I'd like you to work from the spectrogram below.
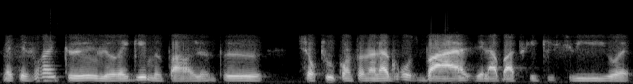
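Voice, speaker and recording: Through narrow, tinny audio, the Surinamese reggae musician, a Dutch native speaker, responds to an interviewer in a halting, reflective way full of repeated words. His voice is low with little pitch movement.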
